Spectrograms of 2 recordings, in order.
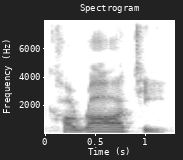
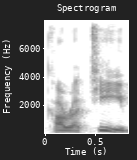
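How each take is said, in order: First: The stress is on the middle syllable. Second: The stress is on the final syllable. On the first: The speaker calls it right. "We don't put the accent on the final syllable" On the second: The speaker calls it wrong. "not karati"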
